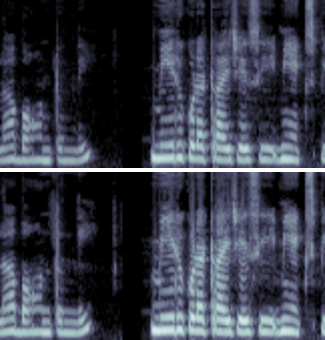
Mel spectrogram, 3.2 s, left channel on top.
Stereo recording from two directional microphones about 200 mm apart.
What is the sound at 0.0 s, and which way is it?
A woman's voice, 20° right (ahead or behind).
